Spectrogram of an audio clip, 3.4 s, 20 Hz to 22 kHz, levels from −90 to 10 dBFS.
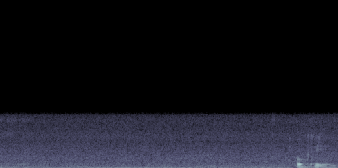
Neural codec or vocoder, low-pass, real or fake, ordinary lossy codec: none; 7.2 kHz; real; none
